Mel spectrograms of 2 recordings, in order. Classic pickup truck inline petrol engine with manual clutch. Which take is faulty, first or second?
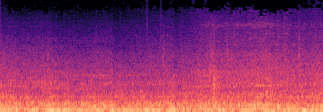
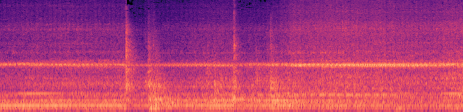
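second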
